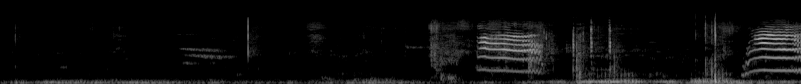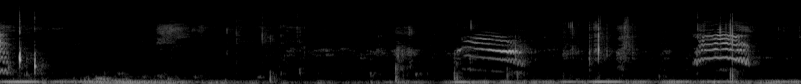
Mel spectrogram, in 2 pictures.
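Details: Feral little stray cat in a garden, cared for daily with treats and cuddles, meows loudly about four times over sixteen seconds. Each cry is rich and harmonic, rising then falling, with soft clicks and a low hum between.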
